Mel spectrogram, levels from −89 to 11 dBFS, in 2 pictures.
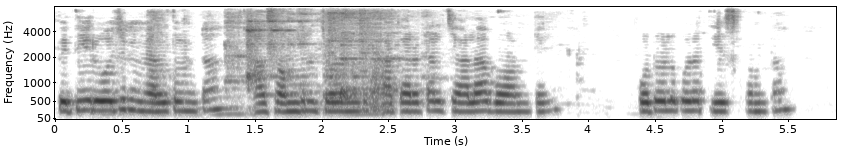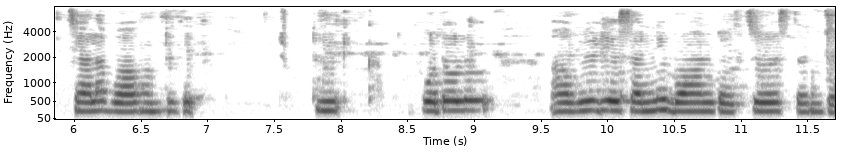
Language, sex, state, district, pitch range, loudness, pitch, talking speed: Telugu, female, Andhra Pradesh, Srikakulam, 230-255 Hz, -24 LUFS, 240 Hz, 120 wpm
